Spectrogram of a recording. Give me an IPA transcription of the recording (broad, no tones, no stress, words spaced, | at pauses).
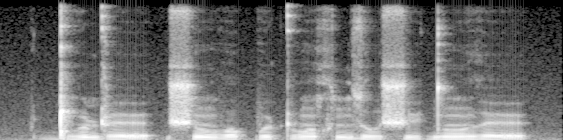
ɡ͡ǃũɖø | ʃũβopuʈβõx nzuʃyd̪ũðø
